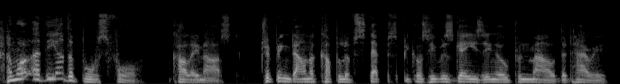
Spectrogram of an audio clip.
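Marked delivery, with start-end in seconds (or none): 0.1-1.5 put-on much higher, keen young fan voice; bursting to show his photo; eager young boy. A narrator's reading. Colin voiced.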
